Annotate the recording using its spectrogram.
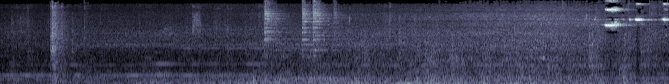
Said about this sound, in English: dismounting tram, Lesnaya Street.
